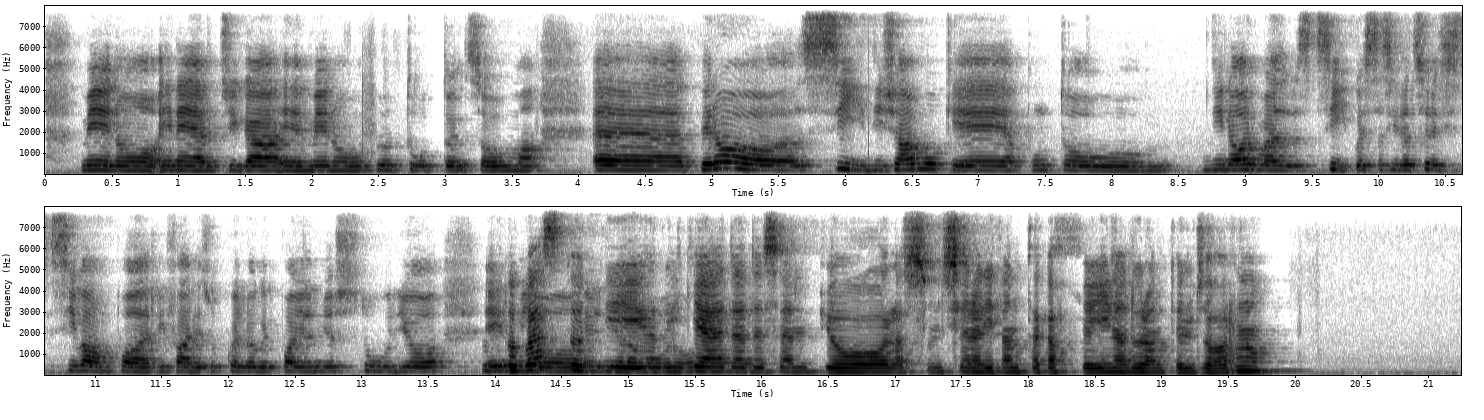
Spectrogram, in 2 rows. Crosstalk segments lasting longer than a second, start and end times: 14.1-15.5

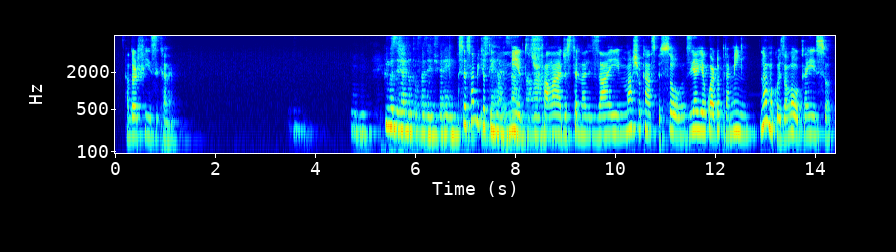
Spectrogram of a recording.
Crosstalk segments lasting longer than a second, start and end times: 6.9-8.6

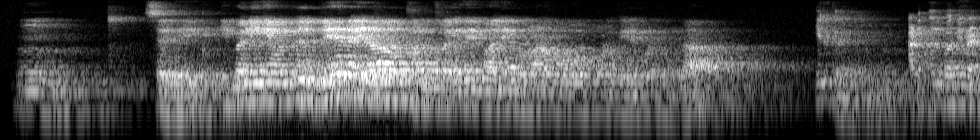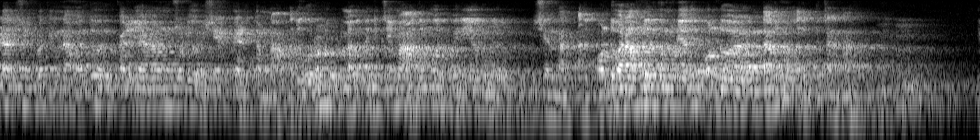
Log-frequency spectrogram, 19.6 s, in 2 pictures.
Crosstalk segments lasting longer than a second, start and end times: none

